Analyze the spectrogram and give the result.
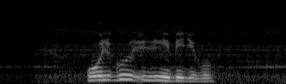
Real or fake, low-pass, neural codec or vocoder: real; 7.2 kHz; none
